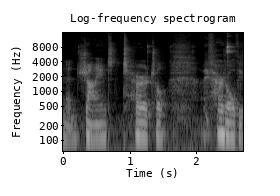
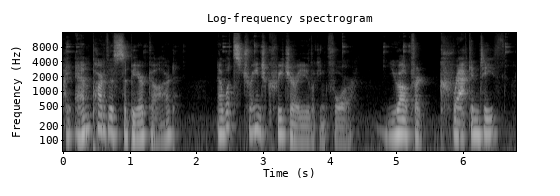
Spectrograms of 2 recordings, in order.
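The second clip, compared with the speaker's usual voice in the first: theatrical stage whisper. Retelling what a woman said in hushed tones: stage whisper. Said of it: "I'm going to do a stage whisper".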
